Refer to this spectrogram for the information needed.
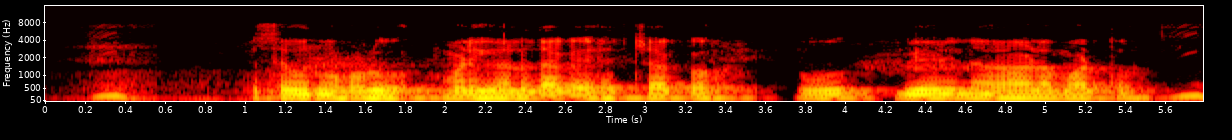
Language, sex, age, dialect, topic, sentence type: Kannada, male, 18-24, Dharwad Kannada, agriculture, statement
